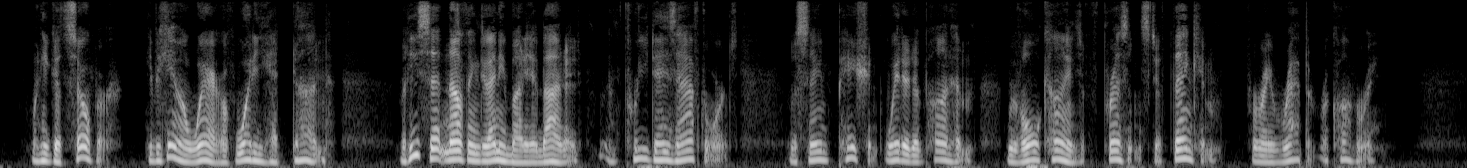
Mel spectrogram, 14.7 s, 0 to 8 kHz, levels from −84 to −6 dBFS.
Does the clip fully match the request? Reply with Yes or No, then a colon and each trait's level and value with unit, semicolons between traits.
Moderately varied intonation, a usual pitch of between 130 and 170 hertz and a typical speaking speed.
Yes: average, 4.3 semitones; low, 135 Hz; average, 170 wpm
